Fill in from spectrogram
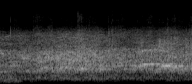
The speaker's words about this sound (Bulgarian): А, а, не пляскайте, отнемате време.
